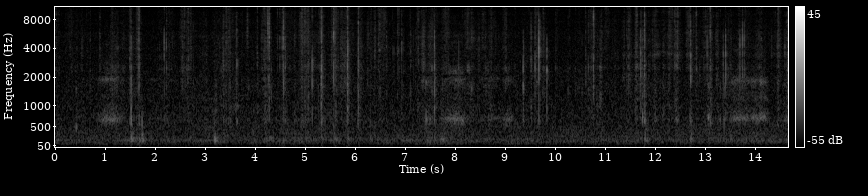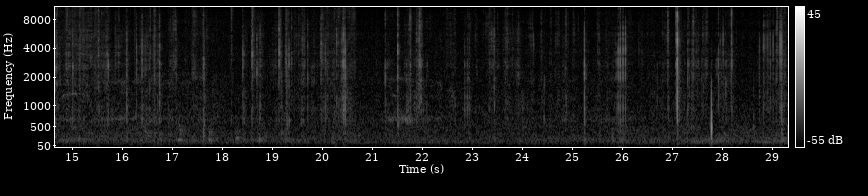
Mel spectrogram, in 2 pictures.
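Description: A sheet of origami paper being folded and creased by hand: faint, scattered rustling and crinkling with small clicks.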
